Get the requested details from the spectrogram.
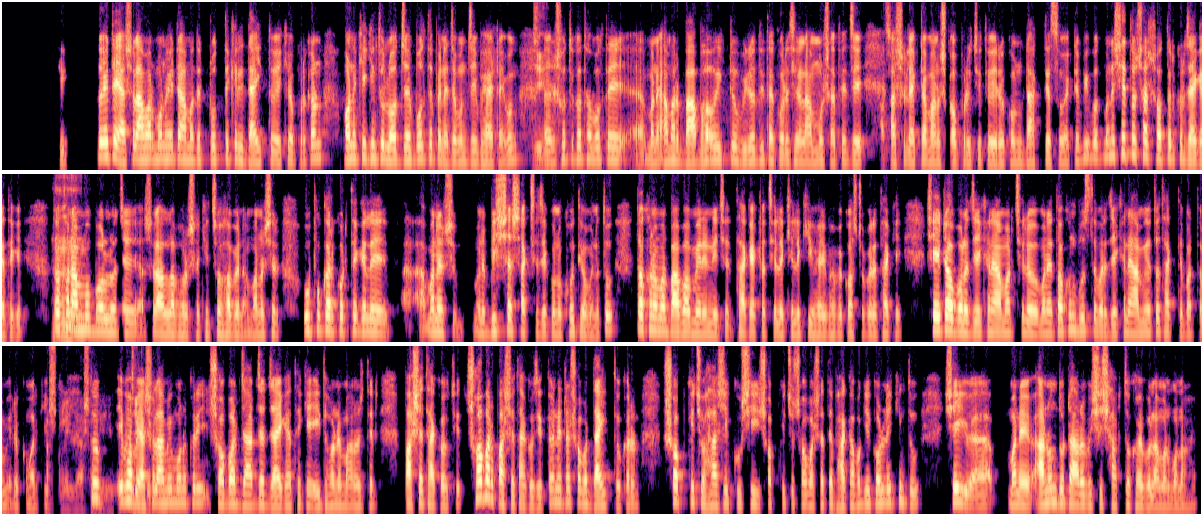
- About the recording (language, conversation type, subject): Bengali, podcast, সমাজে একা থাকা মানুষের জন্য আমরা কী করতে পারি?
- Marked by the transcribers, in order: laughing while speaking: "বাবাও একটু"; other background noise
